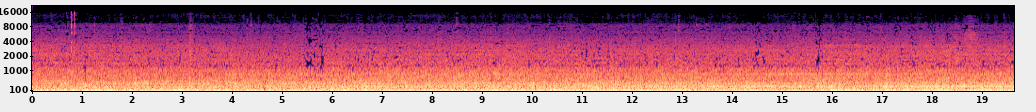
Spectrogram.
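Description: Running noise of a JR Central 313 series electric train descending a grade: a steady low rumble of wheels on rail. A faint steady hum comes up more strongly about two-thirds of the way through.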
